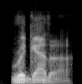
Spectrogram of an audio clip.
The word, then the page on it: regather: British English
